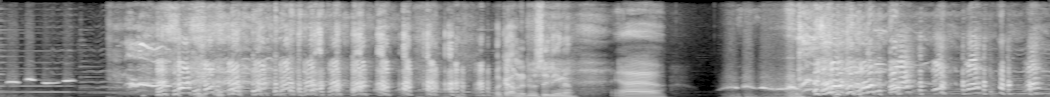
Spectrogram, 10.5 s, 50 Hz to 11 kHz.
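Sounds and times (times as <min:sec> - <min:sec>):
person whistling: 0:00.0 - 0:00.8, 0:07.2 - 0:08.1
loud laughter: 0:01.2 - 0:05.0, 0:08.0 - 0:10.4
speech: 0:05.0 - 0:06.8.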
